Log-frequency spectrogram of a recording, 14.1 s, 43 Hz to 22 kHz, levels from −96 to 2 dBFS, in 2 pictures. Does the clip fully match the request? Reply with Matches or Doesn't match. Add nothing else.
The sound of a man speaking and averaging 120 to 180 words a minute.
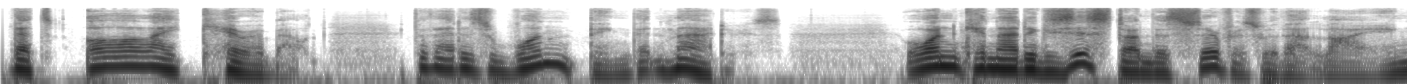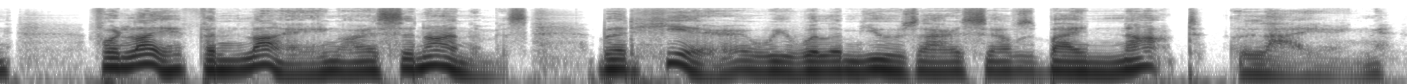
Matches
